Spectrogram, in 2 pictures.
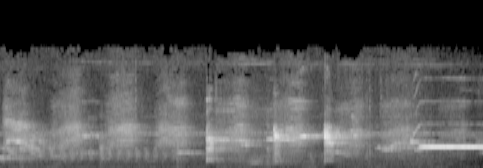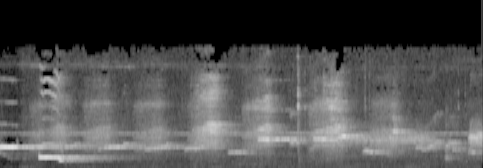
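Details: Male common iora, a yellow bird with blackish-brown feathers, calling a female. Loud, varied bursts of chirps and whistles, including long steady whistled notes and a lower falling whistle near the middle.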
